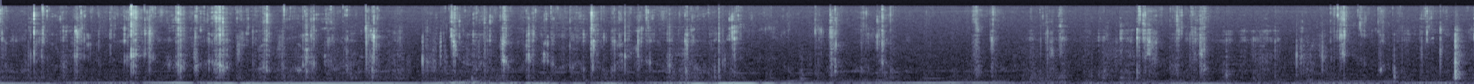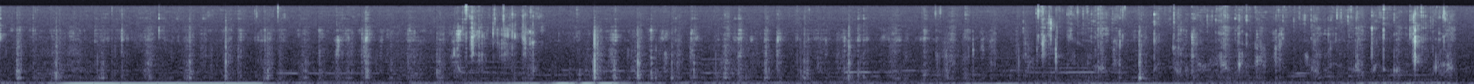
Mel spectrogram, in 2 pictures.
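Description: Close-miked chewing and biting of crunchy food, with many sharp crunches and several stretches of low rumble.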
